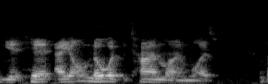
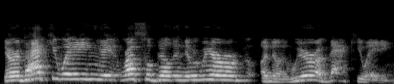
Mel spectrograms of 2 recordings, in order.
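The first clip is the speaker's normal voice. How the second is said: urgent alarm; 9 semitones higher, 5 dB louder than usual. Retold or imitated. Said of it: "the guy comes running in".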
